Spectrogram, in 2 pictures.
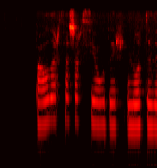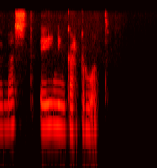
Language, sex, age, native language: Icelandic, female, 20-29, Icelandic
